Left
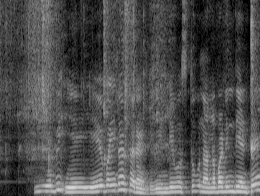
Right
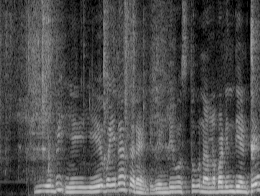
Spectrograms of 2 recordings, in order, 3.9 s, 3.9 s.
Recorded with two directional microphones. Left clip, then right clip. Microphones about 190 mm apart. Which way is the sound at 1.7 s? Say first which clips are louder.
Left 1 dB; centre (ahead or behind).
